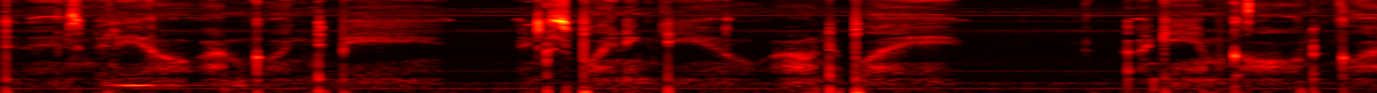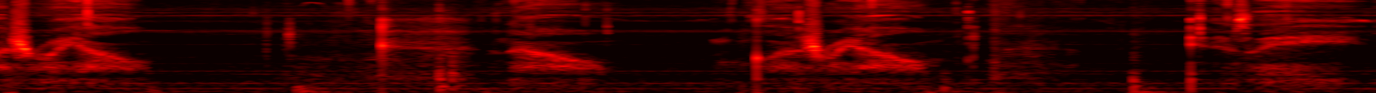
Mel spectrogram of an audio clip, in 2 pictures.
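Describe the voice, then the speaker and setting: Whispering in a relaxed, calm tone, the speaker goes at a very slow pace with long, frequent pauses over noticeable background noise. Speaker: ASMR gaming channel host. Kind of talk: casual gameplay commentary and tutorial. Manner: soft-spoken, relaxed, calm.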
